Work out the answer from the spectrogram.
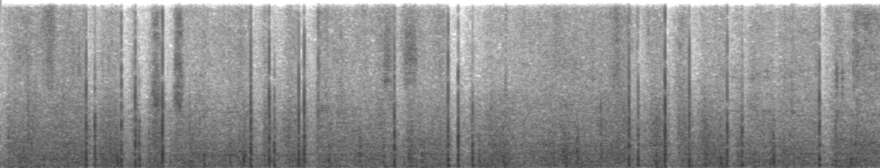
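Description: Aerial firework shells bursting: a rapid, irregular string of bangs and crackles.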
